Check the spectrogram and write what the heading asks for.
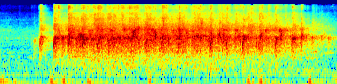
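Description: Audience applause: many people clapping, starting about a second in and dying down near the end.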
